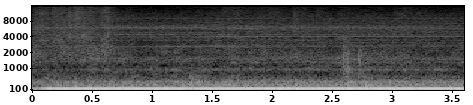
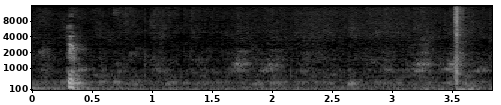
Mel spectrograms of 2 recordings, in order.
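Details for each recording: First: LG upright freezer that stopped cooling, after replacing the compressor start capacitor: compressor starts and settles into a steady, even low hum with no clicking or rattle. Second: LG upright freezer not cooling, stock capacitor fitted: faint low hum from stalled compressor, then sharp clicks as the overload protector trips; faulty start capacitor, replaced with same-value 32 µF 300 VAC.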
